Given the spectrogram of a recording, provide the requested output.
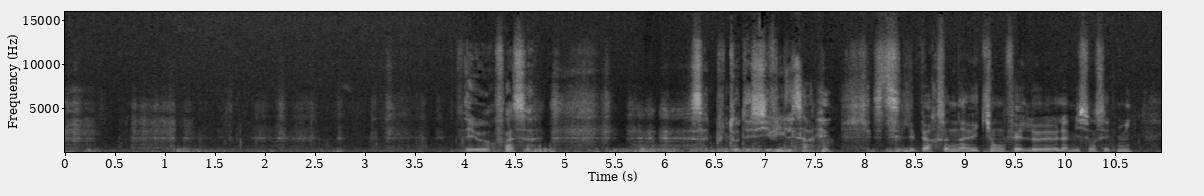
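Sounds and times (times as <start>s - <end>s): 
strong wind gusts roaring across an open seafront: 0.0s - 10.9s
speech: 4.0s - 10.9s.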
